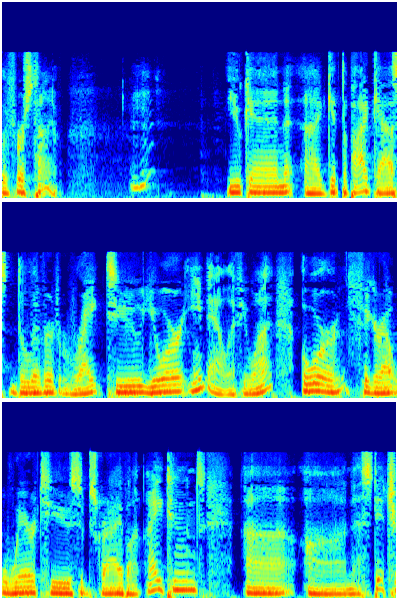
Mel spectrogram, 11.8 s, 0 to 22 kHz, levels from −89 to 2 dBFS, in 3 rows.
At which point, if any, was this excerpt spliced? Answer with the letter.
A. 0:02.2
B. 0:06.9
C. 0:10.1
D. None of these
A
